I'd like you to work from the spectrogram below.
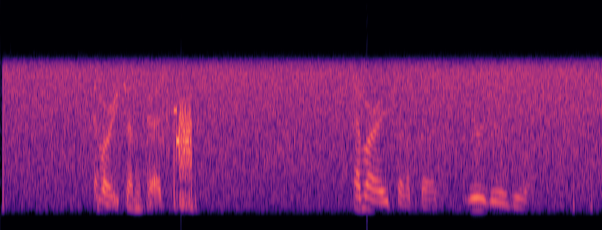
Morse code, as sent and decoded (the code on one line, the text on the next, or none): none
